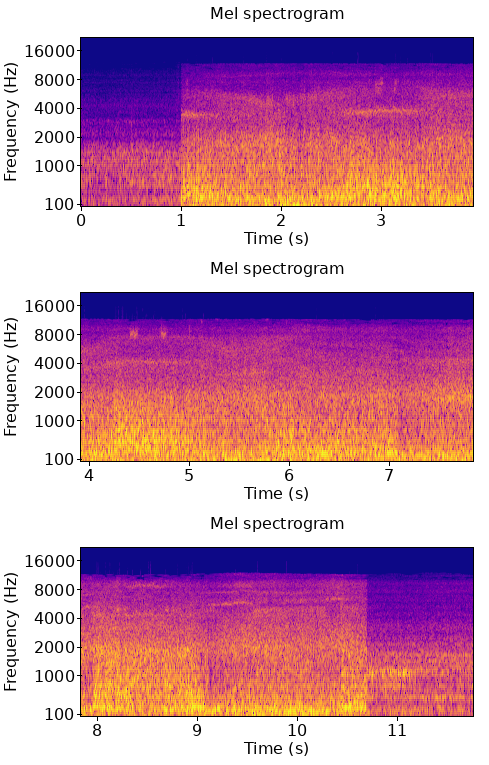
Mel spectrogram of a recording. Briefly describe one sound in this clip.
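Wind roars loudly against a microphone.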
